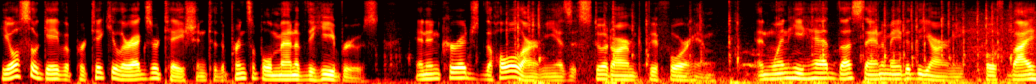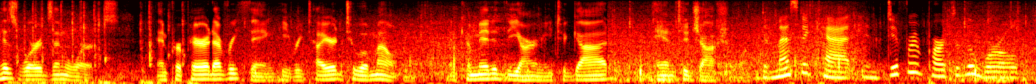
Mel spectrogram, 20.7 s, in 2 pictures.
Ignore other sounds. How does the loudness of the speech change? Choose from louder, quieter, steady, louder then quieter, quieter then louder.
steady.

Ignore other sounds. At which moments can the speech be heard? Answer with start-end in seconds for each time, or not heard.
0.0-20.6.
